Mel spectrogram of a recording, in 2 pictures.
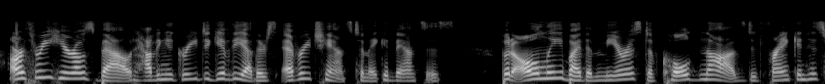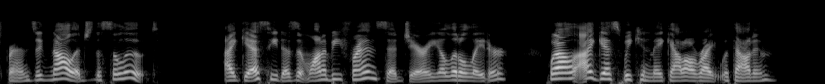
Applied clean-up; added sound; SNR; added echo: none; none; none; none.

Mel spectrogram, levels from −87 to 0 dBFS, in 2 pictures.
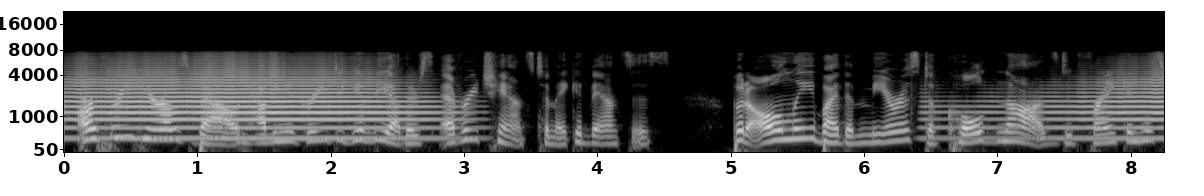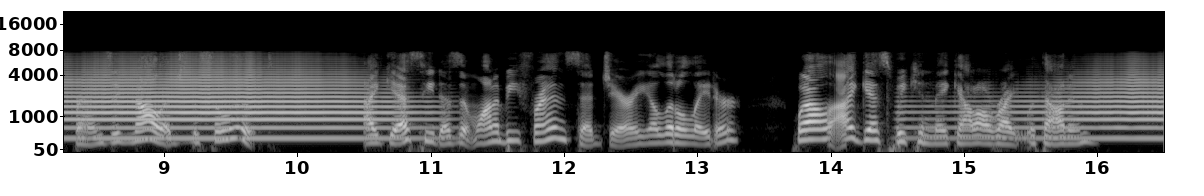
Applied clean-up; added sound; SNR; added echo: none; Trumpet; -2 dB; none.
